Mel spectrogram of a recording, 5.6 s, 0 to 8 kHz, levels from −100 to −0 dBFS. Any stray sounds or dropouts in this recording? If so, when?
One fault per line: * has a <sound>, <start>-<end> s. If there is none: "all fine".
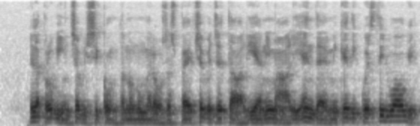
all fine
